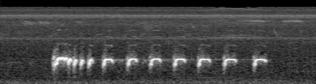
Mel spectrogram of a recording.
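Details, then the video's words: Wild local zebra dove perched in a tree, calling actively to its companions: a quick stuttering burst of short coos, then about six evenly spaced clipped cooing notes at roughly four per second, mid-pitched, over low rumbling background. "Burung perkutut lokal alam liar gacor memanggil kawan di atas pohon"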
